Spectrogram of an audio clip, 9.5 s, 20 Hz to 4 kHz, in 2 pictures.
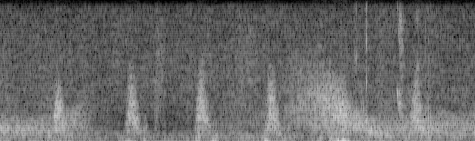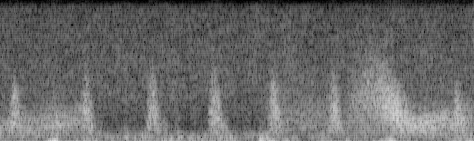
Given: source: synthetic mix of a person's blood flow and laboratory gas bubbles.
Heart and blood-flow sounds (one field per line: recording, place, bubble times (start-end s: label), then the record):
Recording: Doppler ultrasound of blood flow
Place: subclavian vein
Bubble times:
3.53-4.35 s: bubbles
From the record:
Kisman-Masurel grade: 211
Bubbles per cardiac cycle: several, 3 to 8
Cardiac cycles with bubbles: 1 to 10%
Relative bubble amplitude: barely perceptible (0.100 to 0.250)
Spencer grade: 1 (occasional bubble signal discernible with the cardiac motion signal, with majority of cardiac periods free of bubbles)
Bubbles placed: anywhere in the cardiac cycle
